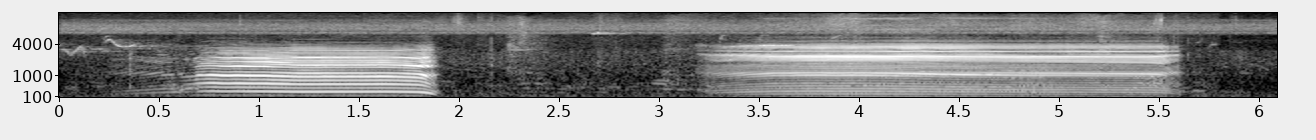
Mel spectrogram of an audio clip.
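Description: A cow gives two long, harmonic-rich moos, the second louder and longer than the first.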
